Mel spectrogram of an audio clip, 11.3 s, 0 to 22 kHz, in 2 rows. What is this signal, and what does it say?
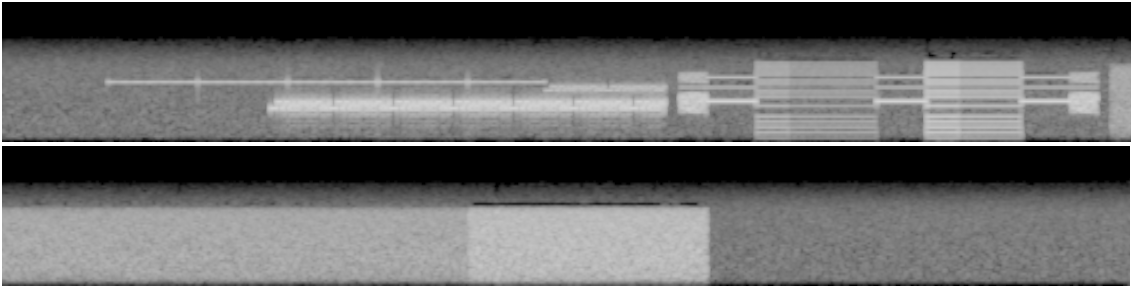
Dial-up modem handshake (V.34 or later), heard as a whistle, warbles, then hiss.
